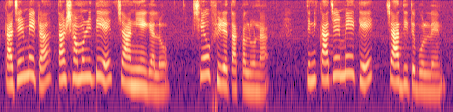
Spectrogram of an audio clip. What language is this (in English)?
Bangla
